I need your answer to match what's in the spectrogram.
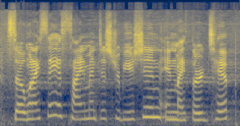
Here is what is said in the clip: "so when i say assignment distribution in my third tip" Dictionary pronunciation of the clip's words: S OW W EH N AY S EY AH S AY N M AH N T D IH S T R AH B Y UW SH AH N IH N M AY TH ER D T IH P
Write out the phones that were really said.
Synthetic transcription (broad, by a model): S OW W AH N AY S EY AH S AY N M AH N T D IH S T R AH B Y UW SH AH N IH N M AY TH ER D T IH P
